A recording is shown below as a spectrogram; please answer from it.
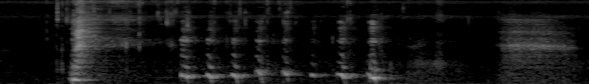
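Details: Nala, a pet Maine Coon cat from Sweden, indoors: one sharp, noisy burst, then seven short, pitched chirps in quick succession about a quarter second apart, ending with a faint breathy hiss.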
